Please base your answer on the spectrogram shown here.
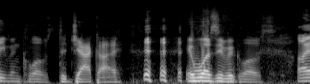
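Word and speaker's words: Xhekaj: h e j a j oh yes it's pronounced jackey it's arbor jacket jackey it's funny i a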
